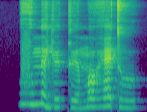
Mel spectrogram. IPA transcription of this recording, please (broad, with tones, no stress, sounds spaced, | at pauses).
v u˦ m ɾ ə˨ j ø˧ k ø˨ ə̯ m ɔ˧ ɦ æ˦ t u˧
